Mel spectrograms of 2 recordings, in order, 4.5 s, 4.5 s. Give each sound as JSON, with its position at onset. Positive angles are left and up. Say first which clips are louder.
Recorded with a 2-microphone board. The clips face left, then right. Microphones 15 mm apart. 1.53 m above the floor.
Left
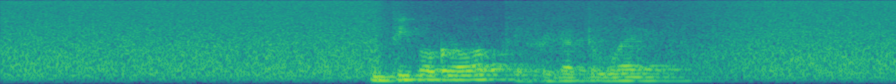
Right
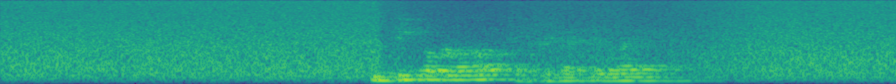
{"t": 1.9, "sound": "a man speaking", "louder": "left 3 dB", "side_deg": 80, "distance_m": 2.5}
